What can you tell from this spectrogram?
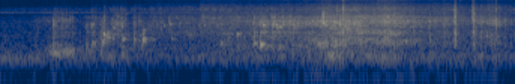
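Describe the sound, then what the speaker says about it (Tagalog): Clear water trickles and splashes in a forest stream, a close, faint babbling flow with small splatters that swell slightly toward the end, no talking. "Ayan yung sapa guys oh."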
